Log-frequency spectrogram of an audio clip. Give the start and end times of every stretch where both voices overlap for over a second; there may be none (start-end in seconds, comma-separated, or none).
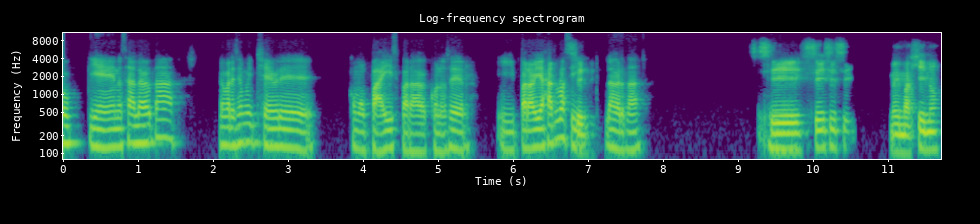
none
